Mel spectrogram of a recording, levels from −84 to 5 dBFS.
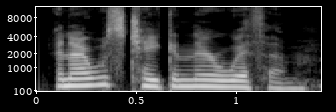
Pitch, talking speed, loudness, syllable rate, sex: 215 Hz, 295 wpm, -16 LUFS, 7.2 syllables/s, female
